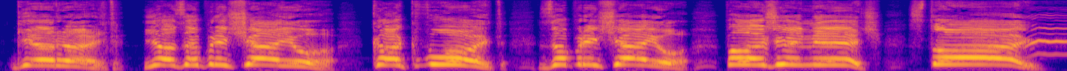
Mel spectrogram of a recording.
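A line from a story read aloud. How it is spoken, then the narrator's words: Child shouting, face covered. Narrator (Russian): Марилька кричала, прикрыв мордашку ручонками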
